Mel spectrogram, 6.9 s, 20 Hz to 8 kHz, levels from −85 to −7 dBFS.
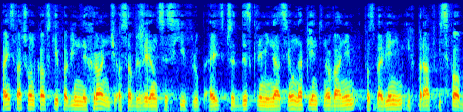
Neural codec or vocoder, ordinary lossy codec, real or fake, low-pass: none; none; real; 7.2 kHz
